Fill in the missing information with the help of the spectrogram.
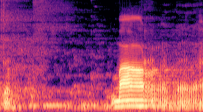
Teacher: ra sukun didahului fathah tafhim itu jadi rnya dibaca tebal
